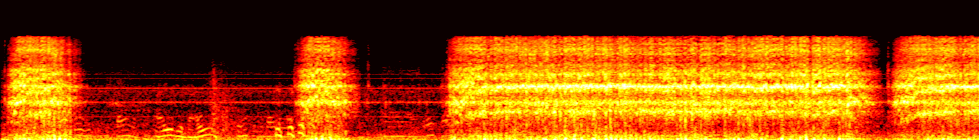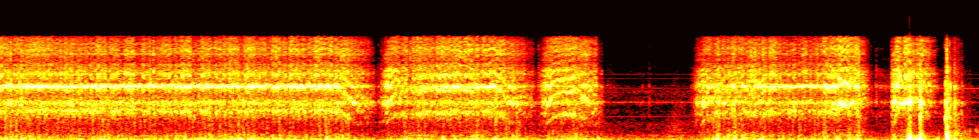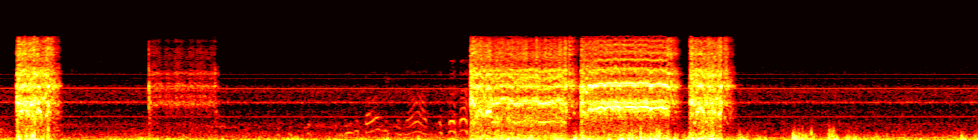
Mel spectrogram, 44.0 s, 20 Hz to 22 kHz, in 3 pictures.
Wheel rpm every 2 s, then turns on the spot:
50, 0, 30, 120, 230, 220, 130, 220, 230, 220, 150, 100, 70, 190, 100, 50, 10, 0, 170, 210, 40, 0.
4-6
